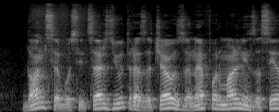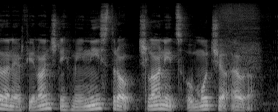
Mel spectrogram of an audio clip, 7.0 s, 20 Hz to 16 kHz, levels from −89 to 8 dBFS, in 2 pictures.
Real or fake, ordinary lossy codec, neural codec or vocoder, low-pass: real; none; none; 14.4 kHz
